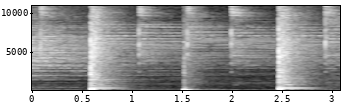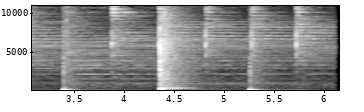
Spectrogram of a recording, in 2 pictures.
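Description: Recorded acoustic drum kit playing a slow, steady beat, heard as a full mix of close mics, overheads and a heavily compressed room mic. Kick drum and snare alternate about once a second, with lighter high ticks between them.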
